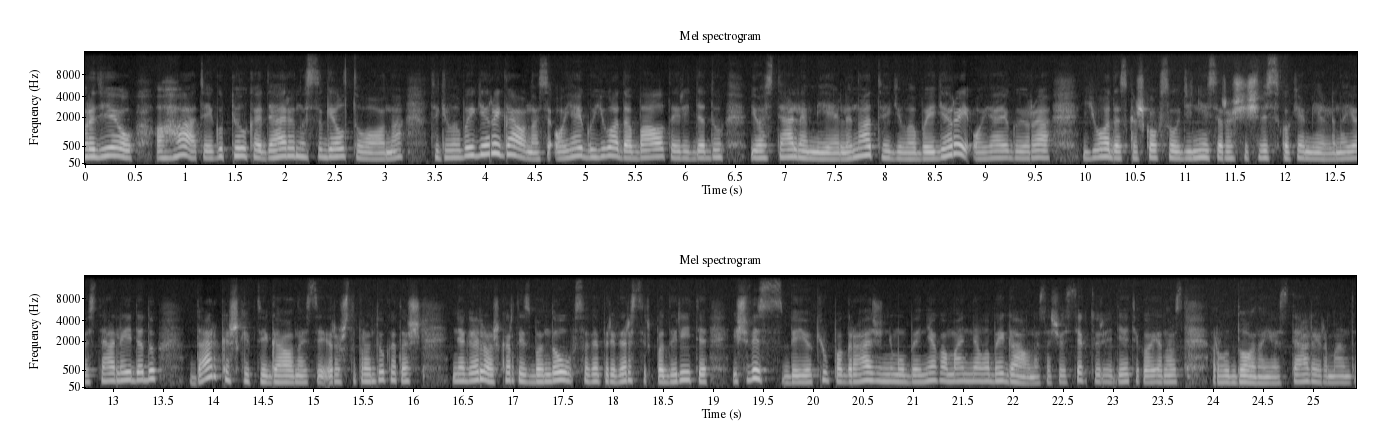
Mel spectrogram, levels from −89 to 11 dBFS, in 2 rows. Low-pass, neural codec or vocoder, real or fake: 14.4 kHz; none; real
